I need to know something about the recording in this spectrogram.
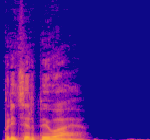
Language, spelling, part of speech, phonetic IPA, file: Russian, претерпевая, verb, [prʲɪtʲɪrpʲɪˈvajə], Ru-претерпевая.ogg
- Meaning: present adverbial imperfective participle of претерпева́ть (preterpevátʹ)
